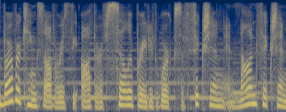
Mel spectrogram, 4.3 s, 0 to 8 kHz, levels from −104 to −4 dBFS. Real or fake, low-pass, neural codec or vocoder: real; 7.2 kHz; none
